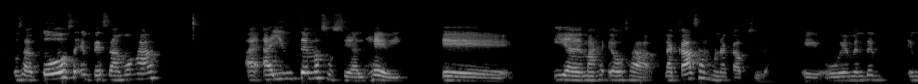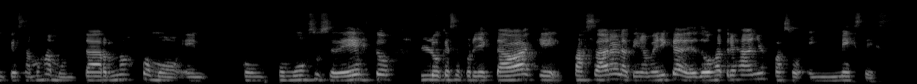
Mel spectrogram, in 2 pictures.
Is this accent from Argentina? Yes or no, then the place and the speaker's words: no; Venezuela; los venezolanos somos los nuevos chinos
